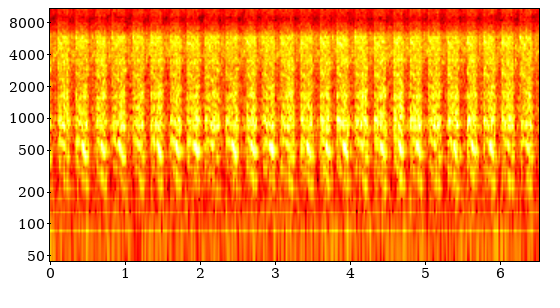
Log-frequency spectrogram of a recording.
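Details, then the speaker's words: Opel Omega A 2.4i CIH estate, parked in a barn since 2003, cranked on the key with probably no fuel: starter spins the engine freely at about four even beats a second, and the oil pressure and management lights go out, but it never fires. Crank, no start. "Well, it turns easy enough. It's put the oil pressure light out and the management light's gone out."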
